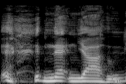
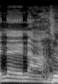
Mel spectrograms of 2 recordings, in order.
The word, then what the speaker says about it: Netanyahu: Netanyahu. – Yeah, Netanyahu.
